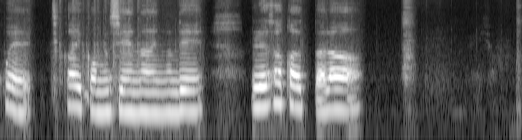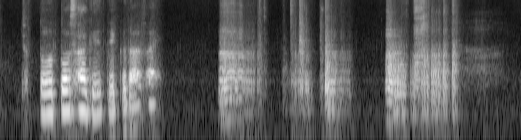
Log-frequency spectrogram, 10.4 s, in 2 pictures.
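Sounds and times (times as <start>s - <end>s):
speech: 0.1s - 4.2s, 5.6s - 7.6s
creaking chair: 7.4s - 9.9s.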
